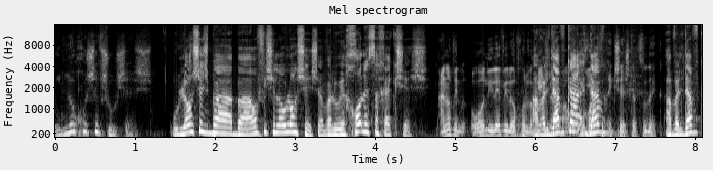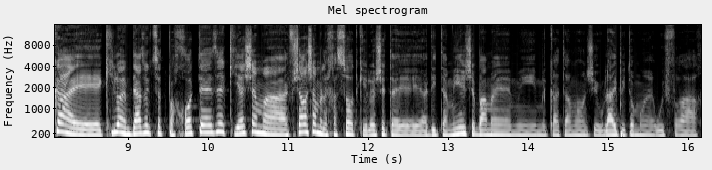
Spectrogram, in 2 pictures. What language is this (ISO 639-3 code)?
heb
